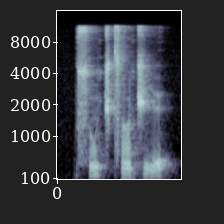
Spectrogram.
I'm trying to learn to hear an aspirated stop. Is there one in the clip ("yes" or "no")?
no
